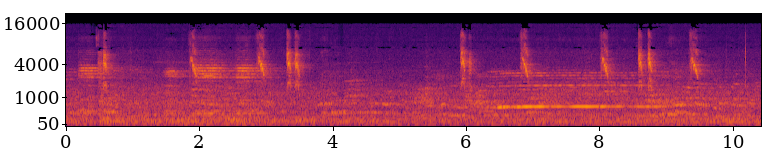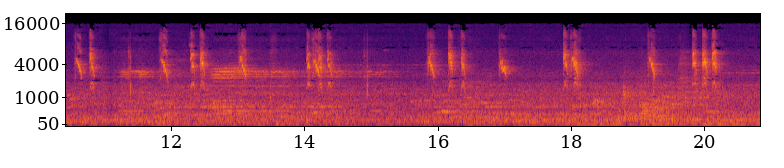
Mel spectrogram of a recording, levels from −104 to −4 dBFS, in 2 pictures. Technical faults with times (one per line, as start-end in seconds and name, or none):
0.39-0.51 AAC frame loss with concealment
4.10-4.17 AAC frame loss with concealment
11.01-11.12 AAC frame loss with concealment
19.76-19.82 AAC frame loss with concealment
